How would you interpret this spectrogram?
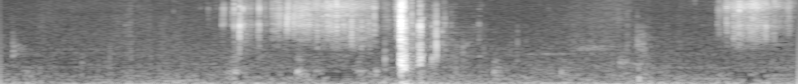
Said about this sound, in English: She could tell that he was cutting them wrong just by the sound he was making when he was cutting. So first, let's play the sound of the wrong way to cut scallions, then we'll describe what's happening.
